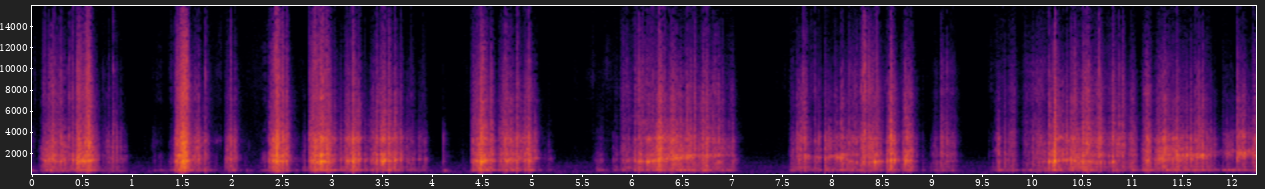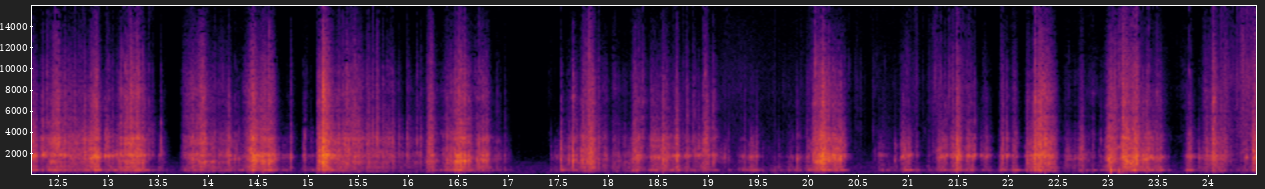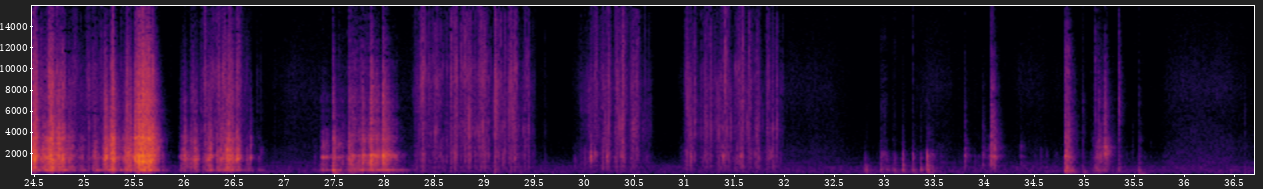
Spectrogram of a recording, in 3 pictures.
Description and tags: pill bottle being shaken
